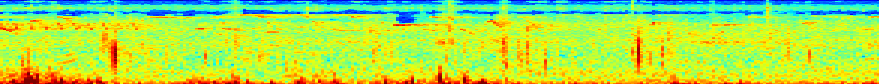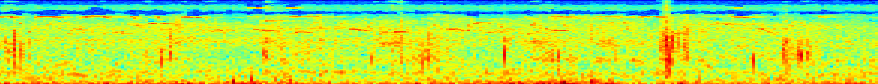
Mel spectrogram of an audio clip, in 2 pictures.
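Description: Footsteps of a person walking over grass, a soft thud about every half second. They are heavier in the first couple of seconds and lighter after.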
